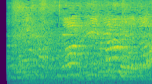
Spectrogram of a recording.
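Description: Young children's voices chattering and calling out, high-pitched.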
